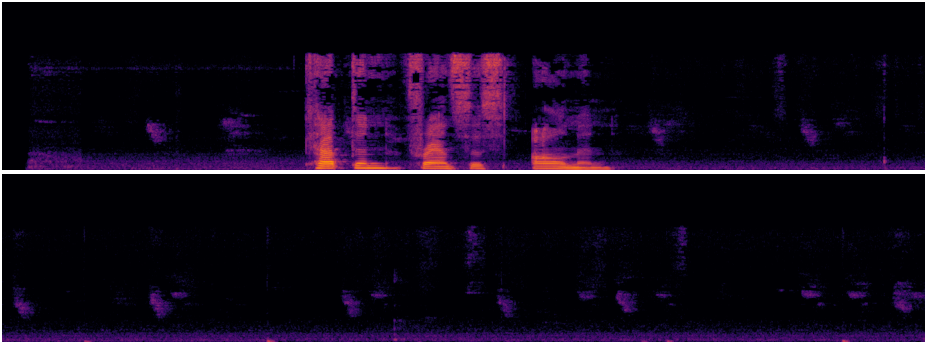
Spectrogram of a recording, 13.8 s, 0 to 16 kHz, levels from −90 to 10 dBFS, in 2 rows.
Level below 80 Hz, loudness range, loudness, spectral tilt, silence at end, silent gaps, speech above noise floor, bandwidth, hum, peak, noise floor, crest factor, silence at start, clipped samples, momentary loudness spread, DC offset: -66 dBFS; 8 LU; -22 LUFS; -5 dB/octave; 4.9 s; none; 43 dB; 11.5 kHz; none; -2 dBFS; -64 dBFS; 28 dB; 2.3 s; under 0.1%; 11 LU; under 0.1%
